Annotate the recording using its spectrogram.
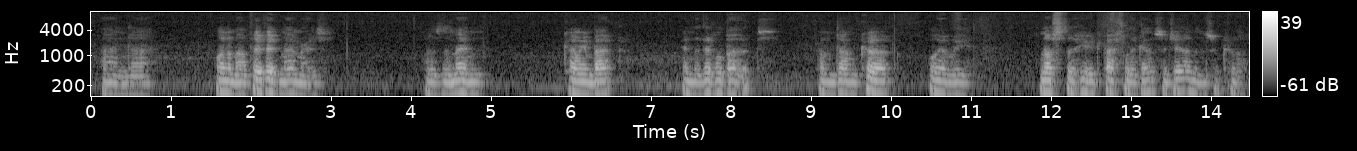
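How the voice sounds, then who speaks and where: A man speaks with a southern English accent in a monotone, flat intonation at a fairly slow pace. Long, frequent pauses break up his speech, and there is noticeable background noise. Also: medium pitch for a man. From Ramsgate, Kent, England. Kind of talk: oral history interview answer.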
